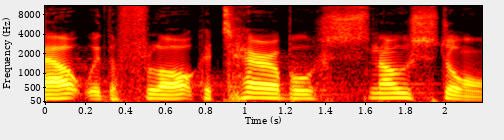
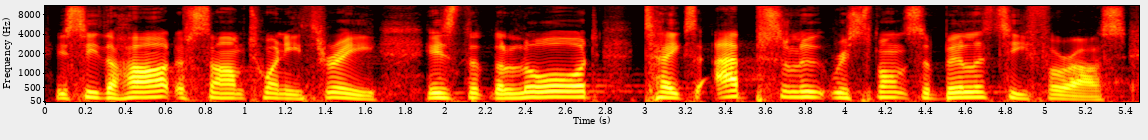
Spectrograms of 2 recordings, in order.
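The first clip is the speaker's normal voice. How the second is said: ordinary talk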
